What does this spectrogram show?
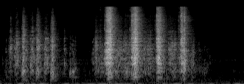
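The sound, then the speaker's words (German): Euro coins rattle inside a cash box called the Corona-Kasse, first a softer jingle, then four louder rhythmic shakes of bright metallic clinking, heard alone. “Das hier ist der Ton der Corona-Kasse.”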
